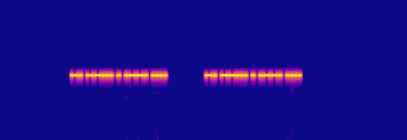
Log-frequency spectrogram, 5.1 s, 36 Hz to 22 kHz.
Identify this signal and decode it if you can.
Morse code, heard as a keyed tone, about 52 wpm, 700 Hz. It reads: N7EPH N7EPH
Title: USA Call Signs - 5 Characters - Repeated 2x - 50wpm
